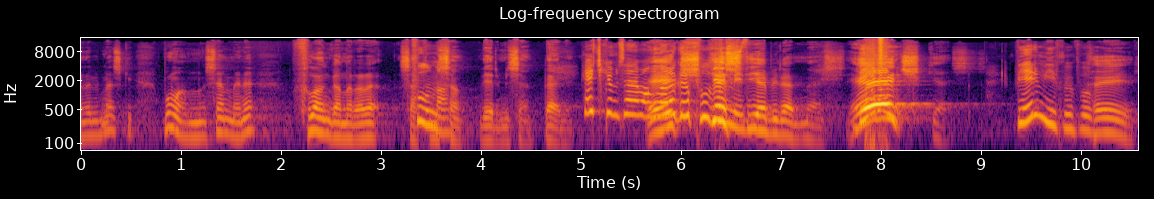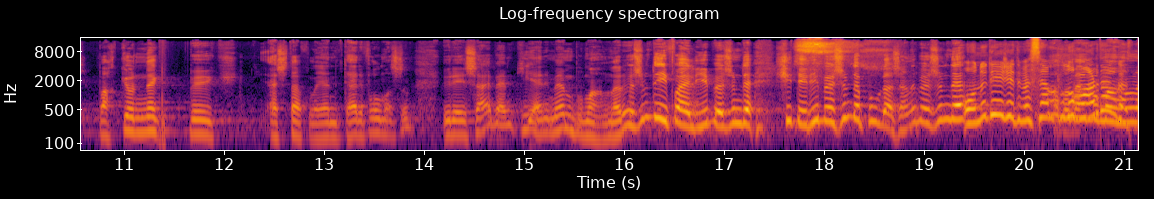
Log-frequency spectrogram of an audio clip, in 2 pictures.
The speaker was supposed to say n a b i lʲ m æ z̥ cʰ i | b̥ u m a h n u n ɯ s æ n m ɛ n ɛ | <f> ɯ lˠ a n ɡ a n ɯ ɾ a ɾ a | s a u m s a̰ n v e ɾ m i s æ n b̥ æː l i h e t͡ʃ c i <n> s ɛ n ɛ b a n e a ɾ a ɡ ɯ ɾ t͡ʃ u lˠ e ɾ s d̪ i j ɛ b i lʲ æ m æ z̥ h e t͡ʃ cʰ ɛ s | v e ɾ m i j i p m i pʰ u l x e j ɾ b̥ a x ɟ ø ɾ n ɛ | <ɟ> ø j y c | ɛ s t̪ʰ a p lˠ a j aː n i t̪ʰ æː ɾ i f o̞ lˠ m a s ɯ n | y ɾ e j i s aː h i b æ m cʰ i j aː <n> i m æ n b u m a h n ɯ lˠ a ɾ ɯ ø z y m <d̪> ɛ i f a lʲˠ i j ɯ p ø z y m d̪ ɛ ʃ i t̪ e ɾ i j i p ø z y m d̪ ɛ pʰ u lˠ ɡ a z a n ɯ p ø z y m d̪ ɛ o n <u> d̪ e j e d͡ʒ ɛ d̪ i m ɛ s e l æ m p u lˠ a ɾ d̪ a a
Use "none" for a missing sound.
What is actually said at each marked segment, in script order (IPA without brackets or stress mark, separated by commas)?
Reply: f, m, b, n, d̪, u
